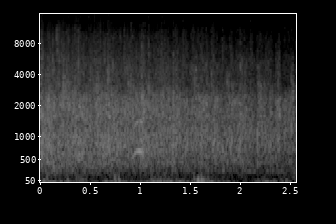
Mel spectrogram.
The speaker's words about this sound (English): Can you clap your hands right now and rejoice in that?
